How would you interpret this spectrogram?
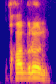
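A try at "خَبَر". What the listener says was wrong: bukan khob, bukan khobrun ya, khobar.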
